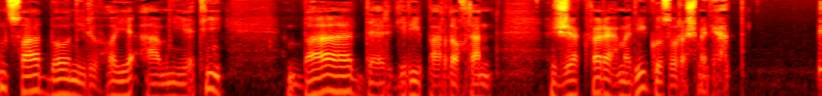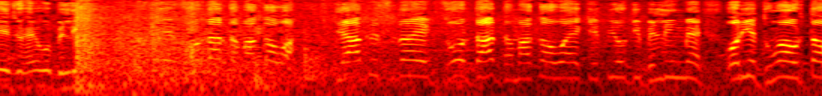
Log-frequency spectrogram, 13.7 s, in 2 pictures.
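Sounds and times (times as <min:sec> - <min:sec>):
speech: 0:00.0 - 0:13.6
reporter talking excitedly: 0:06.8 - 0:13.6
rumbling noise: 0:06.8 - 0:13.6
wind buffeting: 0:06.8 - 0:13.6
loud booming explosion: 0:06.9 - 0:13.6.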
